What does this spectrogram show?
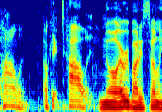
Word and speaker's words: Tolland: It's Tolland. Tolland.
